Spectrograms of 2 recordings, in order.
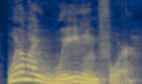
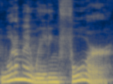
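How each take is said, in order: First: The stress is on "waiting". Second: The stress is on "for".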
